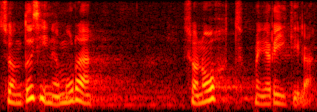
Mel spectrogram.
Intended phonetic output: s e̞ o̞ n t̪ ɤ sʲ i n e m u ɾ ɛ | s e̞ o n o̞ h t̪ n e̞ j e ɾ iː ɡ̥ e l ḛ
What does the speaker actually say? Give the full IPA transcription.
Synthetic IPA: s e̞ o̞ n t̪ ɤ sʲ i n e m u ɾ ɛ | s e̞ o n o̞ h t̪ m e̞ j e ɾ iː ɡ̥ i l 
